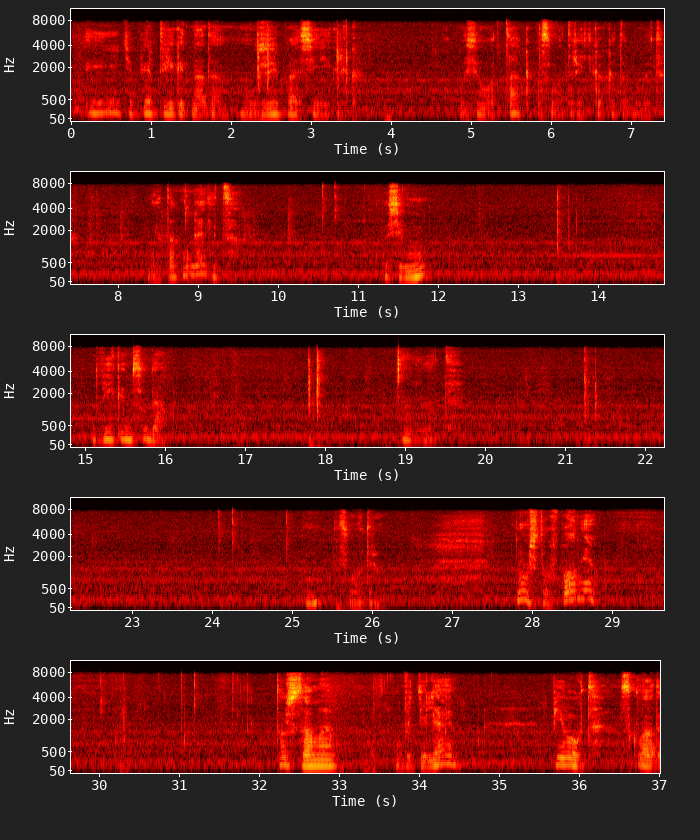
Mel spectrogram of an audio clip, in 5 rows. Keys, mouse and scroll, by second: 2.0 g, 5.6-8.6 middle drag, 10.3 click, 13.1 KP_3, 17.5 g, 24.6-28.2 middle drag, 30.7 click.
